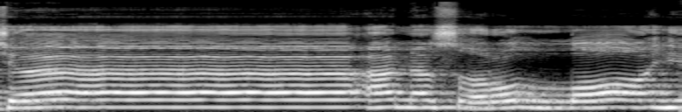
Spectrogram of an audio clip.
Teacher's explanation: حرف مد کے بعد حمزہ اسی کلمہ میں ہے، مد متصل ہوگا، اس مد کو 4 الف کے برابر کھینچ کر پڑھیں گے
